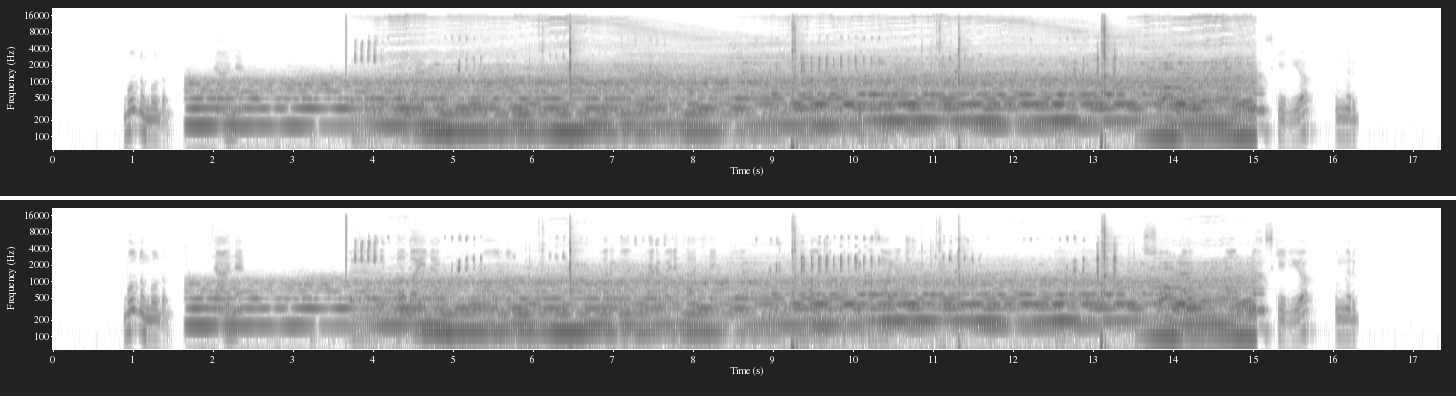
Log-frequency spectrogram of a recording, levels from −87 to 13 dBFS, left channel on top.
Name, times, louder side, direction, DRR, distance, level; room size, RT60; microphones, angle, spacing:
voice 1, 0.9-1.5 2.0-2.4 3.2-3.3 3.7-4.9 5.4-5.8 6.8-8.8 9.4-11.2 11.9-12.0 12.5-13.2 13.6-14.4 14.6-16.3, right 2 dB, 75° right, 6.7 m, -49 dB
sound 1, 1.6-15.1, left 2 dB, 60° left, 2.3 m, -37 dB
sound 2, 3.7-5.4 5.8-5.9 6.1-7.9 8.2-8.3 8.8-10.4 11.0-13.3, right 2 dB, 15° right, 6.2 m, -50 dB
sound 3, 5.1-14.4, left 3 dB, 15° left, 3.0 m, -52 dB
head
